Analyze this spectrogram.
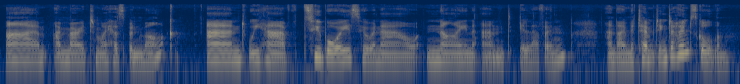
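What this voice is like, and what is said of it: English Yorkshire accent. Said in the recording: “I noticed that accent. So you're from England. ... I'm from England, from Yorkshire.”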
